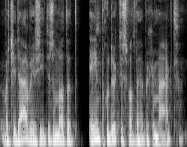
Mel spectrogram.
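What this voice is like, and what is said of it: Limburg Dutch accent. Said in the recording (Dutch): “dat is mijn accent. dat is mijn uh, Limburgse accent.”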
